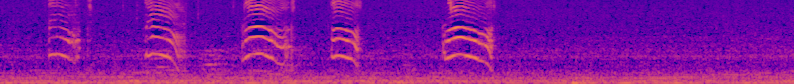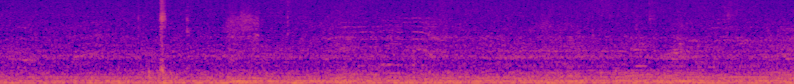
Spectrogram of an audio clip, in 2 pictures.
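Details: Kittens with their mother cat spending the day together; five short, high arched meows in quick succession over the first five seconds, each rising then falling, followed by quiet room hum with a single click.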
